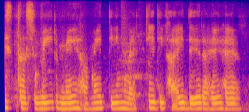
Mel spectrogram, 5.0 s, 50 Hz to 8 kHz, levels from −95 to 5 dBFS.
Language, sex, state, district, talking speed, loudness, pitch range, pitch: Hindi, male, Assam, Kamrup Metropolitan, 120 wpm, -16 LUFS, 145-155 Hz, 150 Hz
